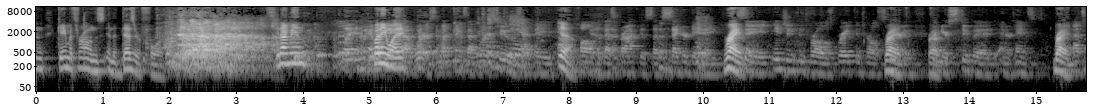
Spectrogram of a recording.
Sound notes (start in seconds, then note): 1.8 laughs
